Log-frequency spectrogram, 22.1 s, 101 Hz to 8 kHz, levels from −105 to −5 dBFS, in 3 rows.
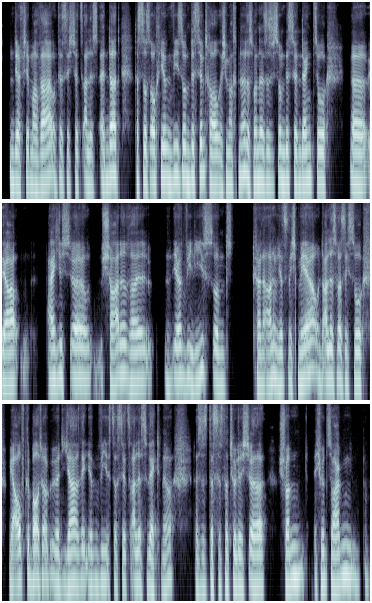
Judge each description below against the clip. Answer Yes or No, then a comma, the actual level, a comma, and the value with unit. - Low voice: No, medium, 150 Hz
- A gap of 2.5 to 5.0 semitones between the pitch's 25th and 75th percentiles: No, narrow, 2.0 semitones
